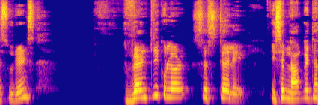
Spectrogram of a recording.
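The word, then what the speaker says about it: systole: कि इस particular ventricular सिस्टले की वजह से, अच्छा, बहुत से जो हमारे यहाँ के लोकल कन्वेंशनल लोग हैं वो इसे वेंट्रिकुलर सिस्टोल भी बोलते हैं, but actual pronunciation is ventricular सिस्टले।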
